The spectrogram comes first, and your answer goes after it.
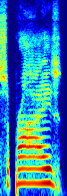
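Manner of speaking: high mock yell of "Surprise!"; retold surprise shout. Family springing the new car on him, high mock surprise shout. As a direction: pitch it high like the family jumping out. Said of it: "My family jumps out and yells".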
